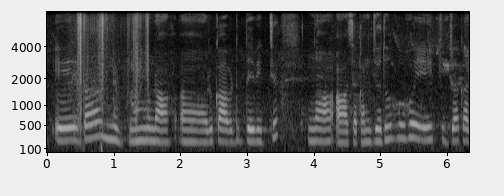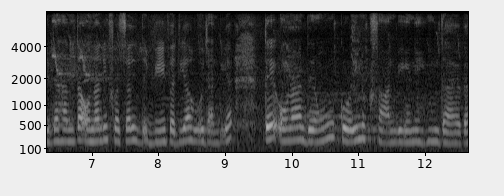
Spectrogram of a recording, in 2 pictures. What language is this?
Punjabi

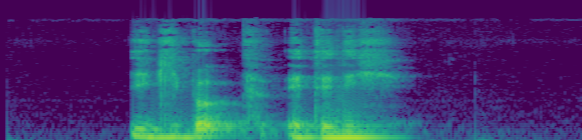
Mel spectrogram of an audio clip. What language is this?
French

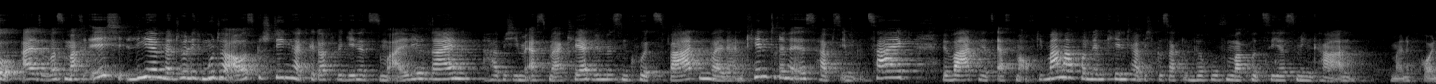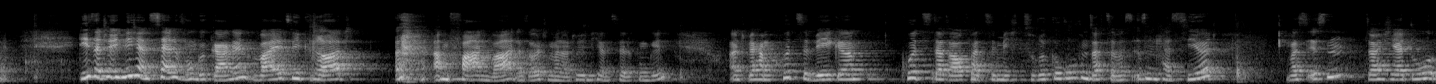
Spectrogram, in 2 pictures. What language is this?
German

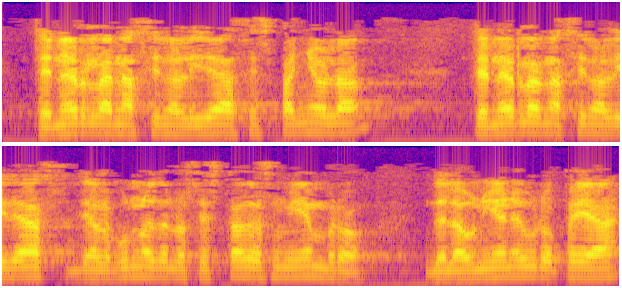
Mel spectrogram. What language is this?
Spanish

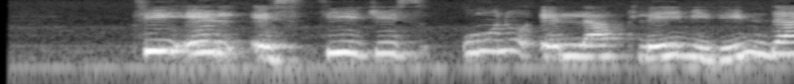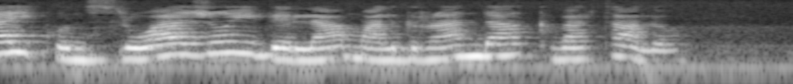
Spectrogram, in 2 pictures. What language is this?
Esperanto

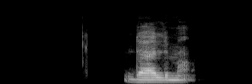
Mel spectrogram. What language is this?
Tem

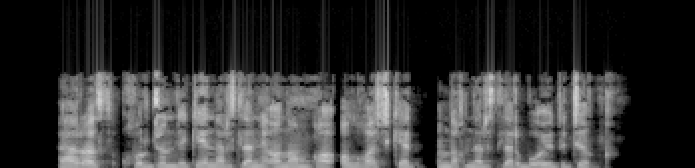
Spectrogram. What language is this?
Uyghur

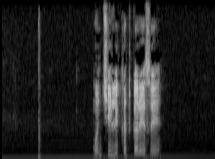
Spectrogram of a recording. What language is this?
Wadiyara Koli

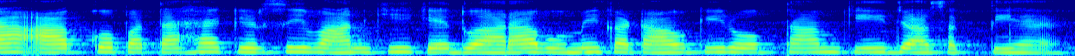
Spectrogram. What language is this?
Hindi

